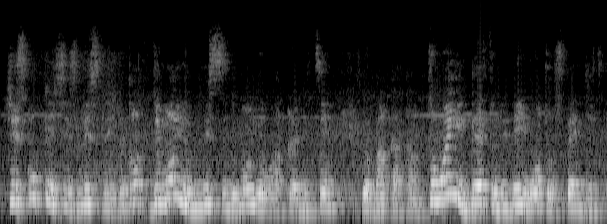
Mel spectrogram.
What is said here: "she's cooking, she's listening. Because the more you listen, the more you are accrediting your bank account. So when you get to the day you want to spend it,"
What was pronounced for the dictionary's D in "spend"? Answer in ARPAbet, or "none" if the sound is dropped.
D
